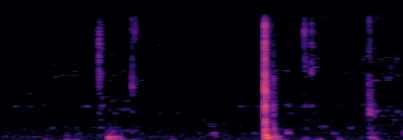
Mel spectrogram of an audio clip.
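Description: About five faint, short clicks over near silence, the sharpest about two-thirds of the way through: the presenter's computer clicks while the slide is advanced.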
